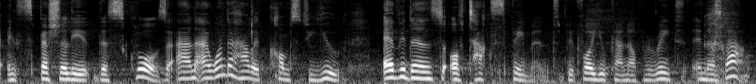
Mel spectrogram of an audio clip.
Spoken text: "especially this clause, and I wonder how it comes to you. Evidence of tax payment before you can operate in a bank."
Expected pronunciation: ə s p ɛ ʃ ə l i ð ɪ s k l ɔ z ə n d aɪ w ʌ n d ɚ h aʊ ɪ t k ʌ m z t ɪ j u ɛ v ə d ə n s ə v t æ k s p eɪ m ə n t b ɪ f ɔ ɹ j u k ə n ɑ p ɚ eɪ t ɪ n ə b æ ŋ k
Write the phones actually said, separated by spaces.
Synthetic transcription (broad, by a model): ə s p ɛ ʃ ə l i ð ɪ s k l ɔ z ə n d aɪ w ʌ n d ɚ h aʊ ɪ t k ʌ m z t ɪ j u ɛ v ə d ə n s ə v t æ k s p eɪ m ə n t b ɪ f ɔ ɹ j u k ə n ɑ p ɚ eɪ t ɪ n ə b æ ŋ k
